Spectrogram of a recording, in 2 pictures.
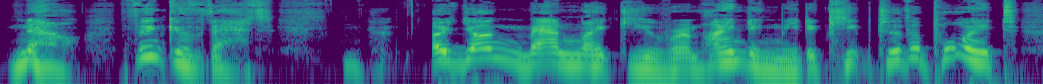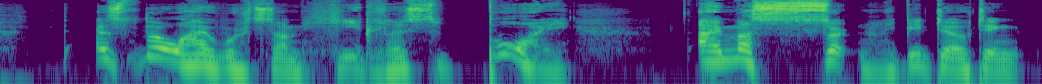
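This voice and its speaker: Man acting out a middle-aged storybook gentleman, high-pitched, agitated, muddled, apologetic, rambling, very animated intonation. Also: a little slow, no echo, studio quality. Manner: agitated, wordy, stumbling and correcting himself.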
